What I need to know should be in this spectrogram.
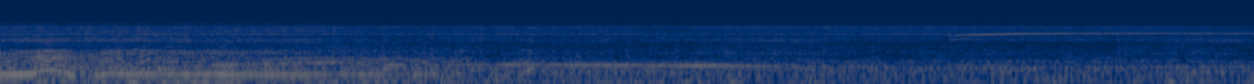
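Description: A motorcycle engine idles and rumbles up close.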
